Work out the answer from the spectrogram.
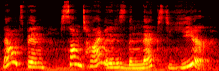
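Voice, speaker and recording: A woman reading a picture book aloud for young children as a librarian, expressively, with asides about the pictures. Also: on the high side. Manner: expressive, pausing to point out pictures. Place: at home. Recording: home video with faint background noise.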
